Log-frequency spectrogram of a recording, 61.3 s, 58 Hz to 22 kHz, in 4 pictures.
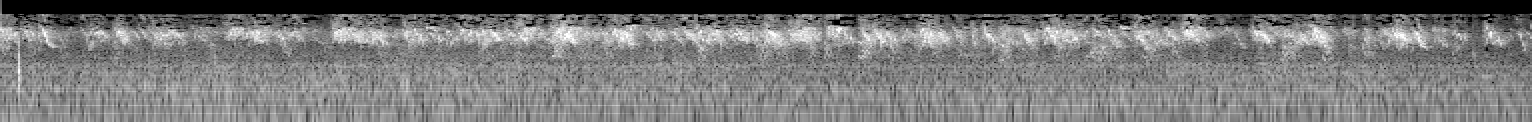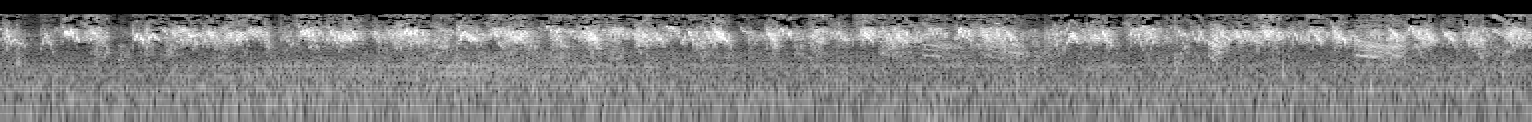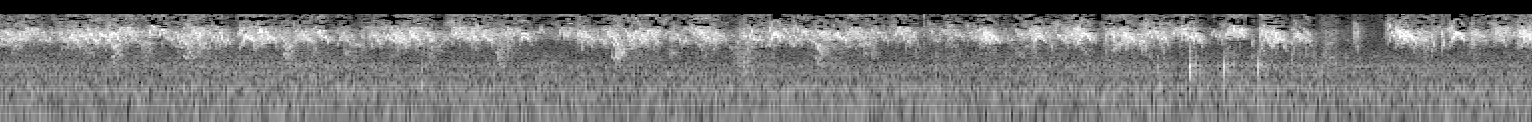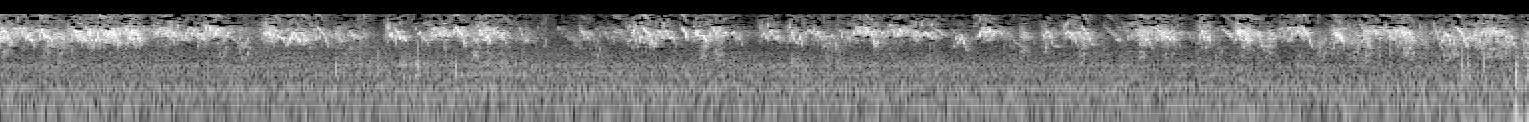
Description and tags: Sparrows chirping near my house.
Moscow, Russia, January 15
Recorded on Roland R-26, XY mics
ambience, city, field-recording, Sparrows, street, winter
